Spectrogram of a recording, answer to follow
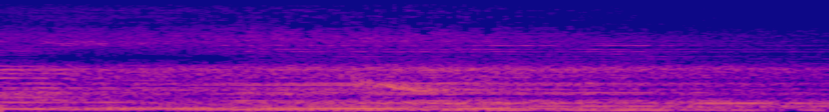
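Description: Background music score: a steady low drone under long held tones, with a short sliding note about two seconds in.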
